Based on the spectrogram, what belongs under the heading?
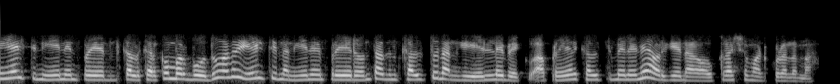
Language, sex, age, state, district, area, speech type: Kannada, female, 60+, Karnataka, Mysore, urban, conversation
